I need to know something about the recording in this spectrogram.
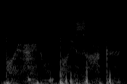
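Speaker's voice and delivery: a sheepish whispered admission; hushed aside owning up to the audience. Real, not acted. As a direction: whisper it, unvoiced, like a confession. Confessing aside to listeners.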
